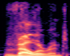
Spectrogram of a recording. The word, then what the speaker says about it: Valorant: Valorant. – It really is. Valorant, because... I hate it. – Is it spelled like Valor Ant? – Yeah, Valor Ant. Like the bravest ant in the land.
